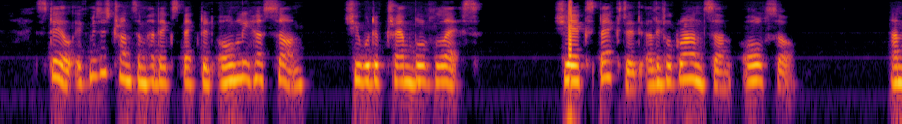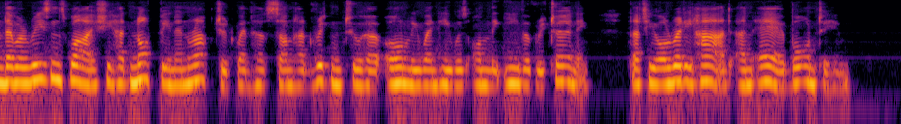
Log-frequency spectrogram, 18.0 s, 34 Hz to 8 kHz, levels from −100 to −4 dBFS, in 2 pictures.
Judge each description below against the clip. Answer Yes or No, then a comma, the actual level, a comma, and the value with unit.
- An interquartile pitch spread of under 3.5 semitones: Yes, average, 2.9 semitones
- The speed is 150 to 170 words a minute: No, average, 185 wpm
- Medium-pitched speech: No, high, 205 Hz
